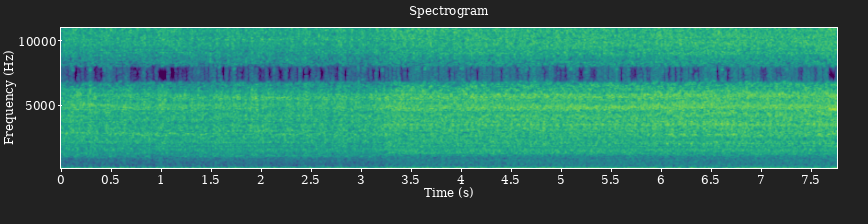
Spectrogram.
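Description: Steady inline-four idle with a light metallic rattle riding over the exhaust note; could be cam chain noise, but unconfirmed.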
